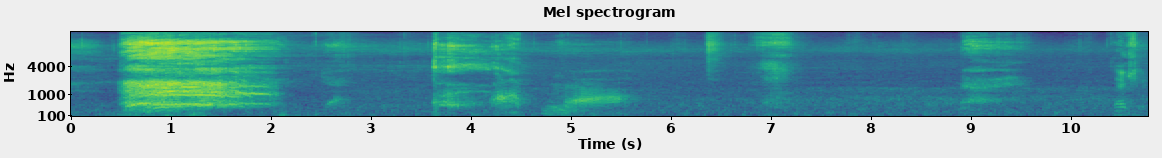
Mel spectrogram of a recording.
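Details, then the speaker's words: Adult still sick with COVID, with constant headache, weakness and an estimated 55–60% lung capacity, sleeping sitting up: a long, rattly throat clearing followed by several short wet coughs and clears of phlegm. "Still clearing phlegm constantly. For perspective, it sounds like this."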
